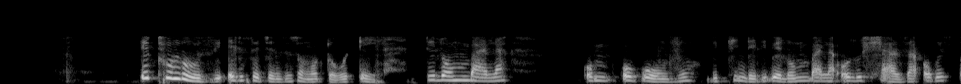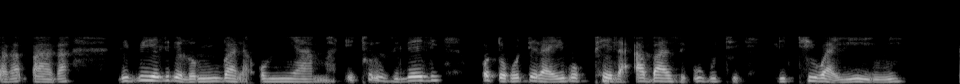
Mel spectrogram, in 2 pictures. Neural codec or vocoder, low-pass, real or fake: codec, 16 kHz, 8 kbps, FreqCodec, smaller model; 3.6 kHz; fake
